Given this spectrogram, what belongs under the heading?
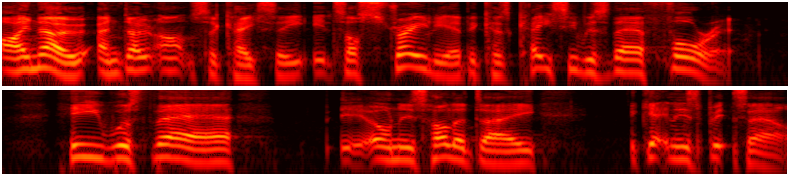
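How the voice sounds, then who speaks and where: A man with an English accent speaks in a high pitch at a moderate pace. His pitch variation is ordinary, and the sound is dry and close with no echo. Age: 40s. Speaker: podcast co-host, quiz contestant. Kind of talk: casual chat. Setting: video call.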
